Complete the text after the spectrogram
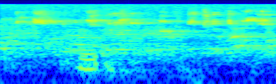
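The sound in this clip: A basketball bounce pass during a boys' high school game on a gym court gives a dull thump against steady crowd noise, with a commentator talking.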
